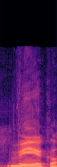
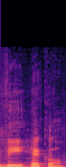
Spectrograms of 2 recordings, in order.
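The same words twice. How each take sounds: First: The H sound in the middle is silent. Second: The H sound in the middle is heard. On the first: "that is how I say it ... I don't enunciate the H" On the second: "I don't say"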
